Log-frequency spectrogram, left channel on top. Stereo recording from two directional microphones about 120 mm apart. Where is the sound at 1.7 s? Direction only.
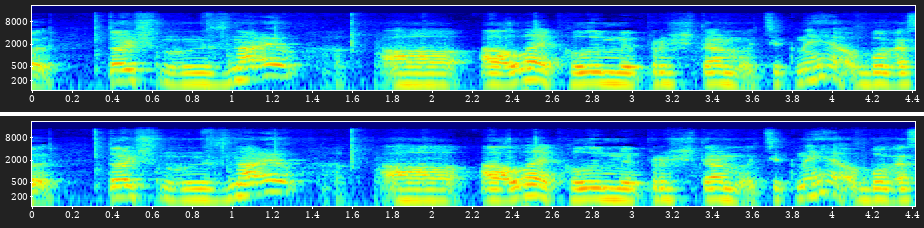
35° left (ahead or behind).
